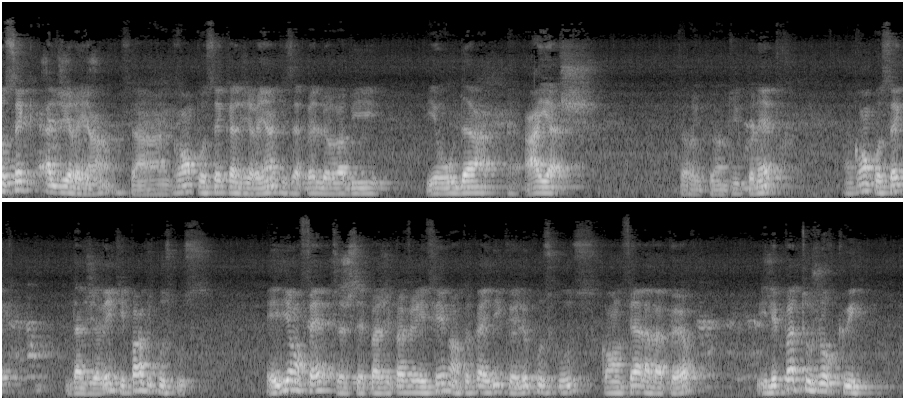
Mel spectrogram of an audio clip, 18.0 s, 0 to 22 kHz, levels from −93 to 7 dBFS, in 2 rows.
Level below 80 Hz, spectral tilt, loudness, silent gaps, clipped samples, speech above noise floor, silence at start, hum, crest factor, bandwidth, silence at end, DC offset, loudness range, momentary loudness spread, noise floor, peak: -54 dBFS; -7 dB/octave; -17 LUFS; none; under 0.1%; 24 dB; 0 s; none; 18 dB; 14.5 kHz; 0 s; under 0.1%; 4 LU; 15 LU; -40 dBFS; 0 dBFS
